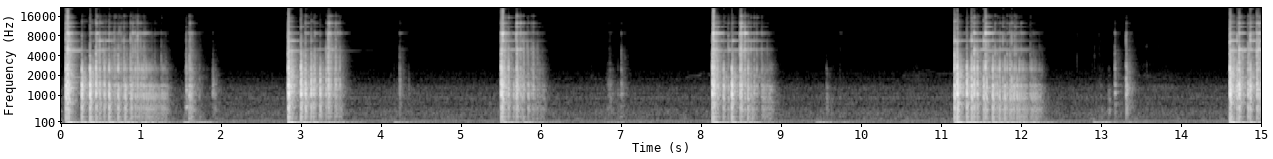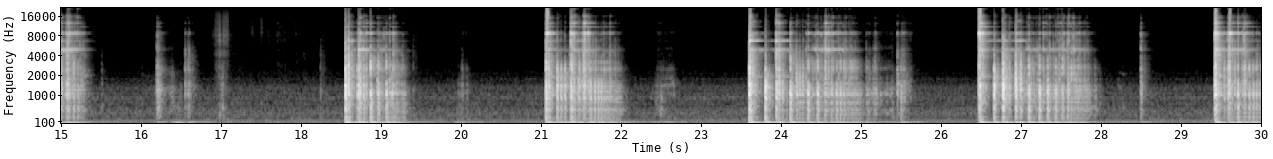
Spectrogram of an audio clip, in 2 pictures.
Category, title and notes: Sound effects > Objects / House appliances
OBJKey-Blue Snowball Microphone, CU Antique, Drop, Pick Up Nicholas Judy TDC
An antique key dropping and picking up.
foley, Blue-Snowball, Blue-brand, key, antique, pick-up, drop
